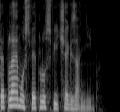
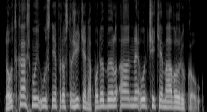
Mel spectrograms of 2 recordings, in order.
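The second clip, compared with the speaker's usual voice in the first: usual speaking voice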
